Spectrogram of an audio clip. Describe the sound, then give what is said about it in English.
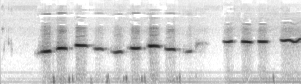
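A person whistles a short, lilting tune, clear, with a string of bright notes rising and falling before a brief pause and a few more held notes. “No, I whistle. Could you give me a little demo?”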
